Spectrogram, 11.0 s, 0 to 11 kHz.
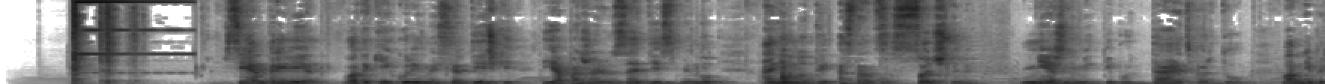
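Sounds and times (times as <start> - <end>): bright bell-like ding: 0.6 - 1.7.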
